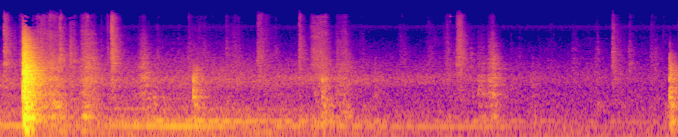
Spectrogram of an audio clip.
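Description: A wooden board set down hard on a wooden cart frame with one loud clack about half a second in, followed by lighter knocks and taps as boards are shifted into place, fading out over the following seconds.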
